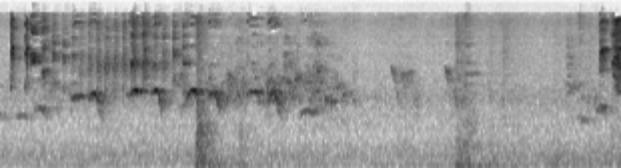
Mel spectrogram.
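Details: Captive lovebirds, pairs in a flight colony during breeding season, give shrill, high chirps and squawks, with a short steady whistled note early on and a few low thumps, as other birds call around them.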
